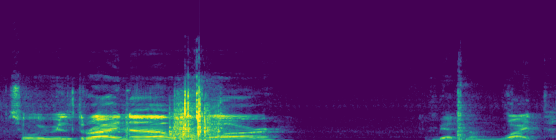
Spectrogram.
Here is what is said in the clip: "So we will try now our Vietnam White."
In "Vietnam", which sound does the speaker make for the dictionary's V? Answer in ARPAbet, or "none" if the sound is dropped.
B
